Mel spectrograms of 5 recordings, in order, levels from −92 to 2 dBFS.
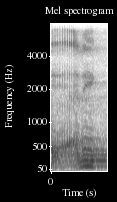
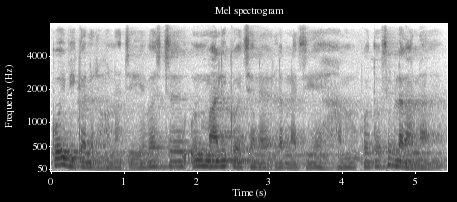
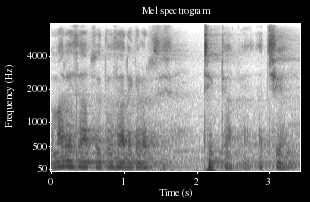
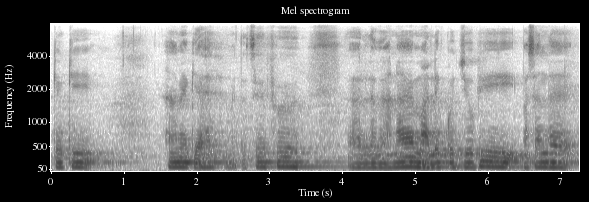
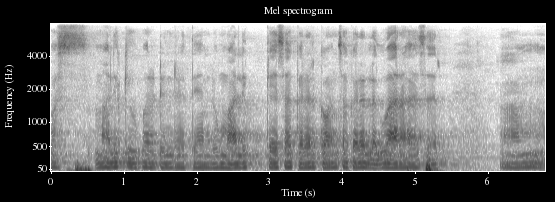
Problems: constant background noise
